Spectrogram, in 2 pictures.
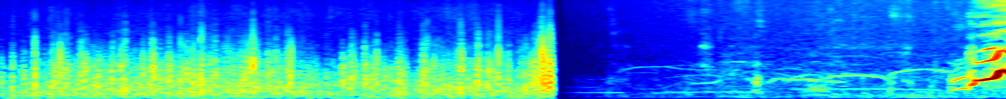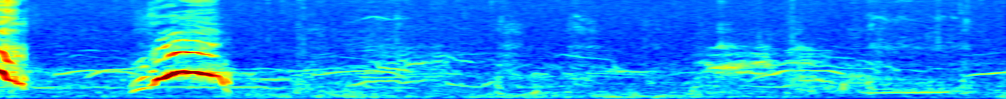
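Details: A harp seal pup struggling in a snowstorm gives two wailing, cat-like cries that rise and fall, after a burst of wind noise.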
